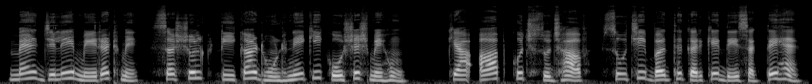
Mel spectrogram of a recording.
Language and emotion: Hindi, neutral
